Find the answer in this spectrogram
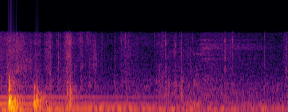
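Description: Tarot cards being handled: a few sharp card taps and clicks in the first second, a quarter second or so apart, then quieter handling.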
